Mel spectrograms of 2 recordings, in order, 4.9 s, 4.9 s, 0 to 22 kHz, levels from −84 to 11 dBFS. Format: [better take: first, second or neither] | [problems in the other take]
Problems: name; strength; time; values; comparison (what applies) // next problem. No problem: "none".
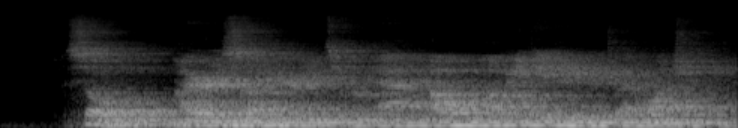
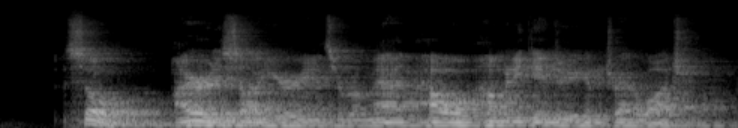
second | room echo; strong; dies away in 2.5 s; slight in the second // off-mic speech; far; somewhat distant in the second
